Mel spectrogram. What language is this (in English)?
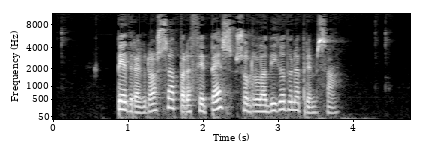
Catalan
